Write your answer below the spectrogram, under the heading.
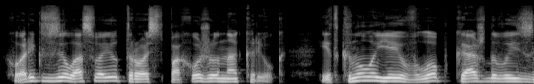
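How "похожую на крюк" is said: usual speaking voice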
